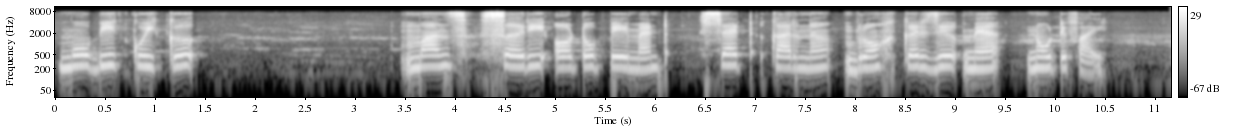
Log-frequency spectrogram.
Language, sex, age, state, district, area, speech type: Kashmiri, female, 60+, Jammu and Kashmir, Ganderbal, rural, read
